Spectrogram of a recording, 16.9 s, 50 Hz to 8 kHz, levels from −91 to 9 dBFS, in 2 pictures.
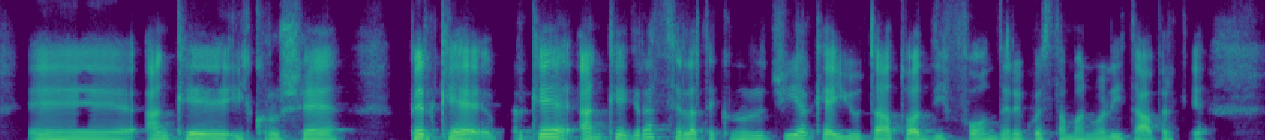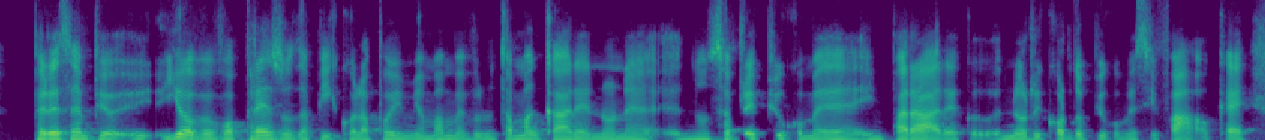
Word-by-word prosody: e 140 Hz, -2 st, -1 dB
anche 165 Hz, +2 st, 0 dB
il 145 Hz, 0 st, +2 dB
crochet. 155 Hz, +2 st, 0 dB, 0.4 s
Perché? 185 Hz, -, +3 dB
Perché 200 Hz, +3 st, +3 dB
anche 195 Hz, +1 st, +2 dB
grazie 220 Hz, +1 st, -2 dB
alla 150 Hz, -2 st, +2 dB
tecnologia 160 Hz, +4 st, -3 dB
che 155 Hz, -6 st, 0 dB
ha -, -, +6 dB
aiutato 145 Hz, +2 st, 0 dB
a 140 Hz, -, +6 dB
diffondere 145 Hz, +1 st, -4 dB
questa 155 Hz, -1 st, -5 dB
manualità, 140 Hz, -2 st, -2 dB
perché 125 Hz, -1 st, -9 dB, 0.6 s
per 165 Hz, 0 st, +5 dB
esempio 165 Hz, -2 st, +4 dB
i 170 Hz, +2 st, -5 dB
io 210 Hz, +1 st, +7 dB
avevo 145 Hz, -4 st, +1 dB
appreso 160 Hz, 0 st, +2 dB
da 135 Hz, 0 st, -4 dB
piccola, 140 Hz, -2 st, -4 dB
poi 160 Hz, +3 st, -2 dB
mia 145 Hz, -1 st, -4 dB
mamma 155 Hz, +1 st, -3 dB
è -, -, -7 dB
venuta 140 Hz, +2 st, -4 dB
a -, -, -4 dB
mancare 140 Hz, -4 st, +2 dB
e -, -, -2 dB
non 135 Hz, 0 st, -3 dB
è 135 Hz, -2 st, -4 dB
e -, -, -9 dB
non 140 Hz, 0 st, -4 dB
saprei 150 Hz, 0 st, +1 dB
più 175 Hz, -, -4 dB
come 145 Hz, -4 st, -1 dB
imparare, 140 Hz, -1 st, +3 dB
co -, -, -9 dB
non 145 Hz, 0 st, 0 dB
ricordo 145 Hz, +1 st, -2 dB
più 155 Hz, +3 st, -6 dB
come 135 Hz, -1 st, -9 dB
si 125 Hz, -, -7 dB
fa, 150 Hz, 0 st, +1 dB
okay. 130 Hz, +1 st, 0 dB
145 Hz, 180 wpm, -25 LUFS, 140-160 Hz, 0.6 s, io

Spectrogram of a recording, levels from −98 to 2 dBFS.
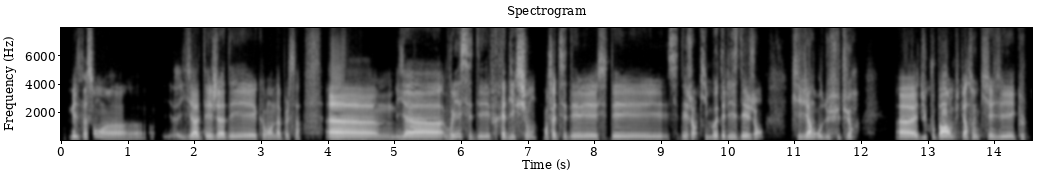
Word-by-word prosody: Mais 150 Hz, -, 0 dB
de -, -, -7 dB
toute -, -, -21 dB
façon, 155 Hz, +9 st, -3 dB, 1.1 s
heu, -, -, -19 dB
i -, -, -14 dB
il 140 Hz, -, -18 dB
y 145 Hz, -, +2 dB
a 145 Hz, 0 st, +6 dB
déjà 145 Hz, +3 st, +1 dB
des 135 Hz, -2 st, -4 dB
comment 135 Hz, -1 st, -7 dB
on 130 Hz, -, -12 dB
appelle 130 Hz, -, -5 dB
ça? -, -, -10 dB, 0.4 s
Hem, 130 Hz, -1 st, +5 dB
il 150 Hz, -, -11 dB
y 150 Hz, -, +1 dB
a 140 Hz, -1 st, +5 dB
vous -, -, -16 dB
voyez 190 Hz, +8 st, -2 dB
c'est 165 Hz, -6 st, -4 dB
des 135 Hz, -1 st, -7 dB
prédictions, 180 Hz, +4 st, 0 dB
en -, -, -6 dB
fait 180 Hz, -2 st, +1 dB
c'est 145 Hz, -, -7 dB
des 135 Hz, -1 st, -2 dB
c'est -, -, -10 dB
des 135 Hz, -2 st, -4 dB
c'est 140 Hz, +2 st, -11 dB
des 145 Hz, -, -5 dB
gens 175 Hz, +4 st, -2 dB
qui 165 Hz, -1 st, -11 dB
modélisent 160 Hz, +3 st, -3 dB
des 150 Hz, -2 st, 0 dB
gens, 165 Hz, +6 st, -4 dB, 0.4 s
qui 150 Hz, -, -7 dB
viendront 155 Hz, +4 st, +1 dB
du 155 Hz, -1 st, -10 dB
futur. 170 Hz, +2 st, -6 dB, 0.6 s
Heu, 135 Hz, +1 st, +5 dB
du 140 Hz, +1 st, -8 dB
coup 190 Hz, -, -12 dB
par 160 Hz, -2 st, +8 dB
exemple 170 Hz, +3 st, +5 dB
une -, -, -22 dB
personne 165 Hz, +3 st, -2 dB
qui 165 Hz, -, -8 dB
est 140 Hz, 0 st, -4 dB
que -, -, -10 dB
145 Hz, 210 wpm, -22 LUFS, 135-160 Hz, 1.1 s, par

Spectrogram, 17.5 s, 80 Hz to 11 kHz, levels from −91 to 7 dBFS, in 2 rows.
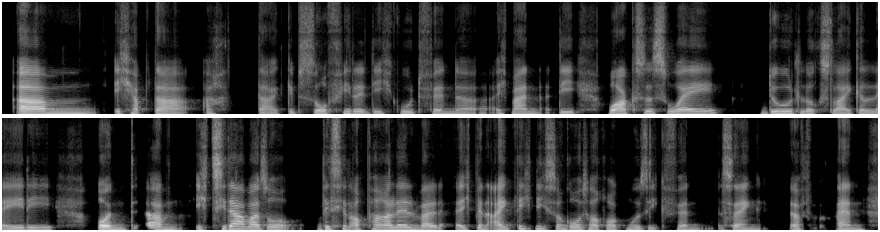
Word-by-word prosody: Ähm, 200 Hz, -2 st, +7 dB
ich 190 Hz, +1 st, -5 dB
habe 195 Hz, 0 st, -2 dB
da 165 Hz, -4 st, +1 dB
ach, -, -, -11 dB, 0.3 s
da 75 Hz, -, -5 dB
gibt's 145 Hz, -, -11 dB
so 175 Hz, +1 st, 0 dB
viele, 185 Hz, -1 st, -5 dB
die 165 Hz, +1 st, -9 dB
ich 160 Hz, -, -15 dB
gut 165 Hz, -1 st, -7 dB
finde, 160 Hz, +2 st, -7 dB
ich 170 Hz, -3 st, -11 dB
meine, 160 Hz, -1 st, -2 dB, 0.2 s
die 155 Hz, -1 st, -5 dB, 0.3 s
„Walk 175 Hz, +2 st, +5 dB
this 200 Hz, -3 st, -4 dB
Way“, 190 Hz, +4 st, 0 dB, 0.4 s
„Dude 190 Hz, +3 st, -1 dB
looks 180 Hz, 0 st, -5 dB
like 85 Hz, -, -3 dB
a -, -, 0 dB
Lady“, 180 Hz, +5 st, -3 dB, 0.4 s
und, 170 Hz, -3 st, +8 dB
ähm, 165 Hz, -1 st, +1 dB
ich 170 Hz, -8 st, -5 dB
ziehe 220 Hz, -, +1 dB
da 245 Hz, -1 st, +8 dB
aber 220 Hz, -3 st, +4 dB
so 200 Hz, -1 st, -3 dB, 0.2 s
bisschen 225 Hz, +6 st, -2 dB
auch -, -, 0 dB
Parallelen, 200 Hz, -3 st, +1 dB
weil 175 Hz, -1 st, +1 dB
ich 175 Hz, -, -2 dB
bin 200 Hz, 0 st, -2 dB
eigentlich 225 Hz, +4 st, -1 dB
nicht 225 Hz, -4 st, -5 dB
so -, -, -5 dB
'n -, -, -6 dB
großer 200 Hz, +1 st, -2 dB
Rockmusik-Fan 155 Hz, -5 st, -7 dB
es -, -, -8 dB
sein 165 Hz, -4 st, -1 dB, 0.3 s
ef -, -, -3 dB, 0.3 s
Fan, 145 Hz, -4 st, 0 dB
185 Hz, 160 wpm, -26 LUFS, 165-200 Hz, 0.4 s, und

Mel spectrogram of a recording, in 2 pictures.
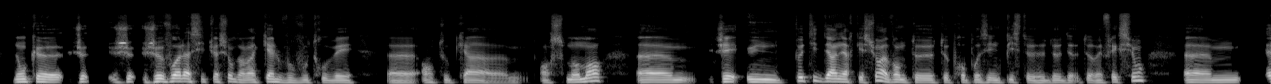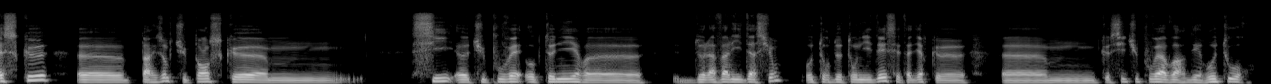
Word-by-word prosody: Donc, 120 Hz, +1 st, +3 dB
heu, 110 Hz, -3 st, +6 dB
je 130 Hz, -, 0 dB, 0.2 s
je 110 Hz, +4 st, +3 dB
je 135 Hz, -, +2 dB
vois 145 Hz, +2 st, +5 dB
la -, -, +7 dB
situation 120 Hz, +3 st, -4 dB
dans 110 Hz, -5 st, -1 dB
laquelle 105 Hz, +5 st, +2 dB
vous 100 Hz, -2 st, -4 dB
vous 100 Hz, +1 st, -6 dB
trouvez, 95 Hz, -2 st, -2 dB, 0.3 s
heu, 85 Hz, -1 st, -1 dB
en 100 Hz, +1 st, -3 dB
tout 100 Hz, +2 st, -9 dB
cas, 95 Hz, 0 st, -1 dB, 0.2 s
hem, 75 Hz, +2 st, -13 dB, 0.2 s
en 95 Hz, -1 st, -6 dB
ce 85 Hz, -, -8 dB
moment, 140 Hz, +9 st, +4 dB, 0.4 s
hem, 105 Hz, -5 st, +3 dB, 0.2 s
j'ai 130 Hz, -1 st, +2 dB
une 110 Hz, -3 st, +4 dB
petite 165 Hz, -1 st, 0 dB
dernière 135 Hz, -4 st, +5 dB
question 180 Hz, -, -1 dB
avant 115 Hz, -8 st, +4 dB
de -, -, -2 dB
te 100 Hz, 0 st, -1 dB
te 90 Hz, +3 st, -6 dB
proposer 105 Hz, +1 st, -4 dB
une 100 Hz, -2 st, -3 dB
piste 100 Hz, -1 st, -6 dB
de 90 Hz, +1 st, -3 dB
de 95 Hz, +2 st, -5 dB
de 100 Hz, -, -5 dB
réflexion, 115 Hz, -, -2 dB, 0.4 s
hem, 105 Hz, 0 st, +1 dB, 0.3 s
est-ce 140 Hz, -1 st, +2 dB
que, 195 Hz, +1 st, +3 dB, 0.3 s
heu, 105 Hz, -1 st, +3 dB
par 105 Hz, -, +3 dB
exemple 155 Hz, +9 st, -2 dB
tu -, -, -7 dB
penses 130 Hz, -1 st, +1 dB
que 110 Hz, -3 st, +4 dB
hem 95 Hz, -1 st, -3 dB, 0.7 s
si, 145 Hz, 0 st, -1 dB
heu, 110 Hz, 0 st, +4 dB
tu 110 Hz, +1 st, -5 dB
pouvais 125 Hz, +3 st, +1 dB
obtenir, 125 Hz, +1 st, +2 dB
heu, 95 Hz, -2 st, 0 dB, 0.3 s
de 95 Hz, +5 st, -4 dB
la 110 Hz, -1 st, +2 dB
validation 120 Hz, -, 0 dB, 0.2 s
autour 110 Hz, 0 st, -3 dB
de 115 Hz, -, -1 dB
ton 110 Hz, 0 st, -3 dB
idée, 110 Hz, +9 st, +2 dB
c'est-à-dire 115 Hz, -6 st, -3 dB
que, 95 Hz, -3 st, -4 dB, 0.3 s
hem, 90 Hz, 0 st, -2 dB
que 105 Hz, -, -6 dB
si 100 Hz, +7 st, -6 dB
tu 125 Hz, 0 st, -7 dB
pouvais 125 Hz, 0 st, +2 dB
avoir 110 Hz, -3 st, +3 dB
des 105 Hz, 0 st, -2 dB
retours, 120 Hz, -, -1 dB
105 Hz, 170 wpm, -23 LUFS, 95-120 Hz, 0.7 s, la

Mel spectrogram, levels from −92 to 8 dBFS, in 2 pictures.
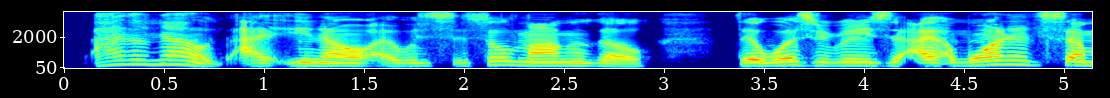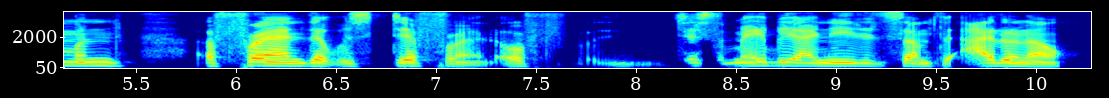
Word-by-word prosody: I 205 Hz, +3 st, -5 dB
don't 235 Hz, -1 st, -7 dB
know. 225 Hz, -2 st, 0 dB
I 155 Hz, -, +1 dB
you 175 Hz, -, -2 dB
know, 155 Hz, -2 st, +4 dB
I 145 Hz, 0 st, -3 dB
was 150 Hz, -1 st, -5 dB
it's 150 Hz, +2 st, -11 dB
so 195 Hz, 0 st, -2 dB
long 170 Hz, -2 st, +3 dB
ago. 135 Hz, -6 st, -2 dB, 0.4 s
There 160 Hz, 0 st, +4 dB
was 180 Hz, +1 st, +3 dB
a 175 Hz, -, -5 dB
reason, 170 Hz, -1 st, -1 dB
I 160 Hz, 0 st, +5 dB
wanted 205 Hz, +3 st, +3 dB
someone 180 Hz, -3 st, +1 dB, 0.4 s
a -, -, 0 dB
friend 175 Hz, -3 st, +5 dB
that 155 Hz, -3 st, +1 dB
was 135 Hz, -1 st, -3 dB
different 320 Hz, -, -4 dB
or -, -, -3 dB
f -, -, -13 dB, 0.5 s
just, 165 Hz, -, -7 dB
maybe 180 Hz, -, -2 dB
I 150 Hz, -, +1 dB
needed 150 Hz, -2 st, -1 dB
something 145 Hz, -1 st, -4 dB
I -, -, +2 dB
don't 155 Hz, 0 st, +1 dB
know. -, -, 0 dB
170 Hz, 200 wpm, -25 LUFS, 155-185 Hz, 0.5 s, I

